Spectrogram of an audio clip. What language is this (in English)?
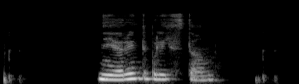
Swedish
